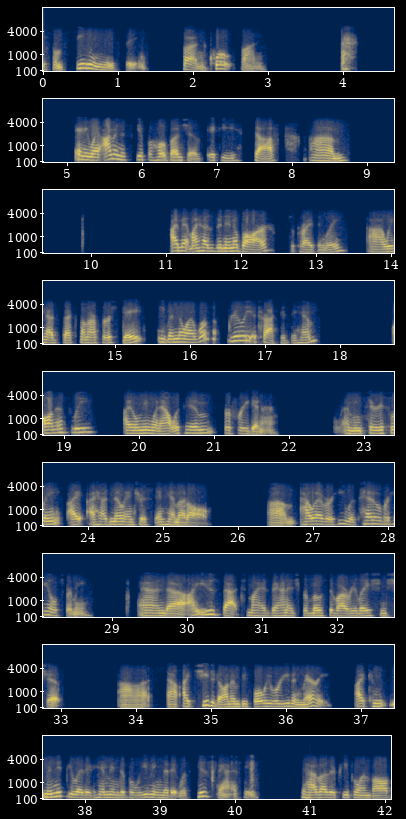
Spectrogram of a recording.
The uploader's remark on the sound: Noon Phone Speaker Meeting.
